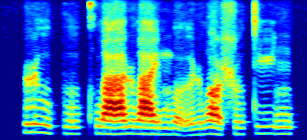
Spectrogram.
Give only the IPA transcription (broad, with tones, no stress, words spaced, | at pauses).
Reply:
ɻu˥˨pu˨˦kʰwä˨˦ ɻwa˦ɪ̯mo̰˨˩ʊ̯ ɻwɔ˥˨ʂu˨˦t̪y˥˨n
